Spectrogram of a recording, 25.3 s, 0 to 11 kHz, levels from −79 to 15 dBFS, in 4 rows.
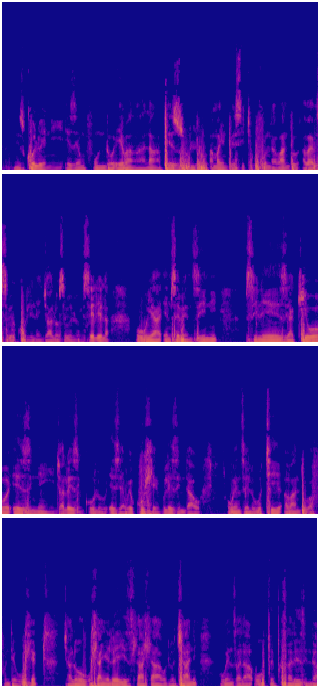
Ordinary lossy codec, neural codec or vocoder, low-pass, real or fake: MP3, 32 kbps; vocoder, 48 kHz, 128 mel bands, Vocos; 9.9 kHz; fake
